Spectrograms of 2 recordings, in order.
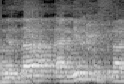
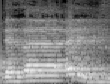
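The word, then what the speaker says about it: جَزَاءً الْحُسْنَى: വസ്ലിന്റെ ഹംസക്ക് കൂട്ടി ഓതുന്ന സമയത്ത് ഉച്ചാരണത്തിൽ കൊണ്ടുവരില്ല. അപ്പോ ജസാഅനിൽ ഹുസ്ന, ഇവിടെ ജസാ ഉണ്ട് കേട്ടോ, ഞാൻ ഹംസ മാത്രം എഴുതിയെന്ന് മാത്രമേ ഉള്ളൂ.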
